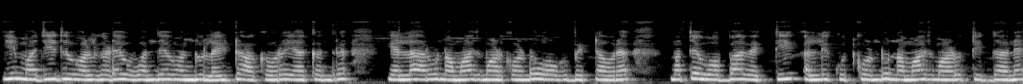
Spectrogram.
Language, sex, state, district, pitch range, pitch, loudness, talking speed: Kannada, male, Karnataka, Bangalore, 215-235 Hz, 220 Hz, -12 LUFS, 110 wpm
